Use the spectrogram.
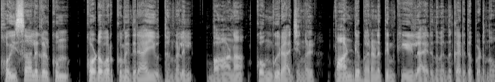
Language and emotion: Malayalam, neutral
